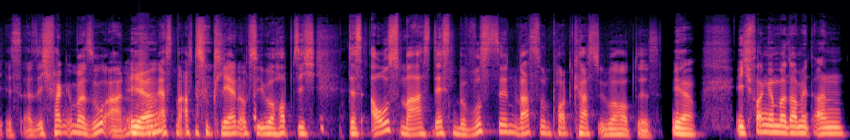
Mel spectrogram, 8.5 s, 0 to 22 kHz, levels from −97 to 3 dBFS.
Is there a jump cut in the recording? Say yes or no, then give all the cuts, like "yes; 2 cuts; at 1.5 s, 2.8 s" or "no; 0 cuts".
no; 0 cuts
